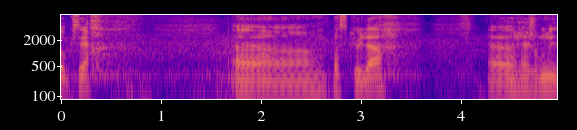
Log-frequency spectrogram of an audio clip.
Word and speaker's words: Auxerre: Alors, désolé pour la prononciation d'Auxerre. Je sais que c'est Auxerre. Et moi, je dis Auxerre.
